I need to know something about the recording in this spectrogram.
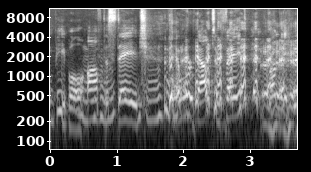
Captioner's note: laughter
